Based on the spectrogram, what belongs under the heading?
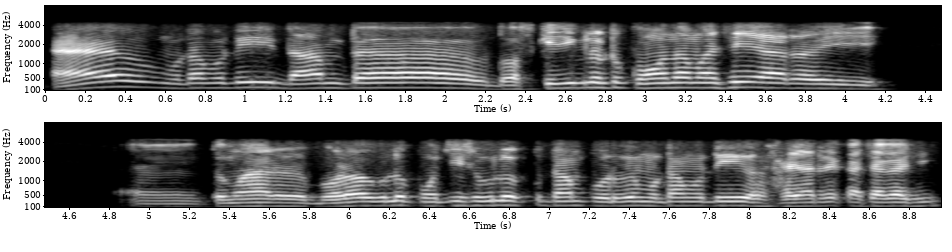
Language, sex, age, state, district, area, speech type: Bengali, male, 18-30, West Bengal, Uttar Dinajpur, urban, conversation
